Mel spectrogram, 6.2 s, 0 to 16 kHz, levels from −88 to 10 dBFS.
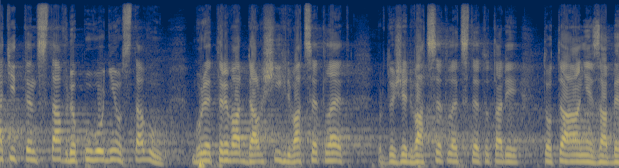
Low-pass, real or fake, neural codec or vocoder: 14.4 kHz; real; none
